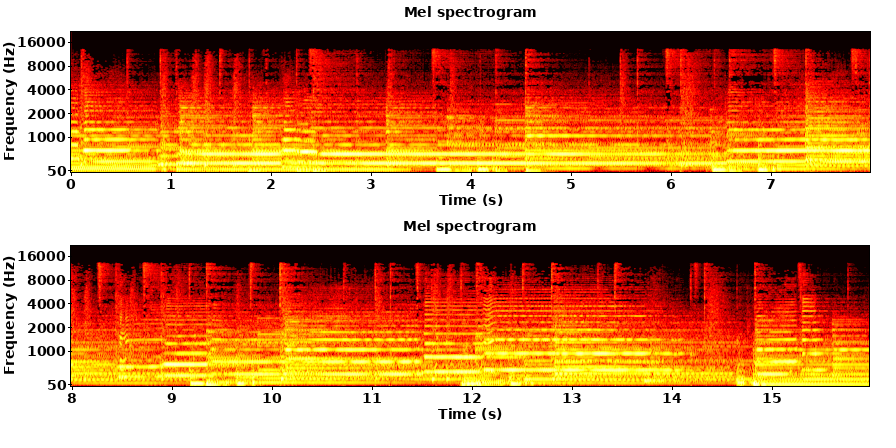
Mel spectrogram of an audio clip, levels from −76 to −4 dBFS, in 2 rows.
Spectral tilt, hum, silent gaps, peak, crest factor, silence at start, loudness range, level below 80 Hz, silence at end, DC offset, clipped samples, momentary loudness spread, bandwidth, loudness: -6.5 dB/octave; none; none; 0 dBFS; 12 dB; 0 s; 2 LU; -24 dBFS; 0 s; under 0.1%; under 0.1%; 6 LU; 13.5 kHz; -12 LUFS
